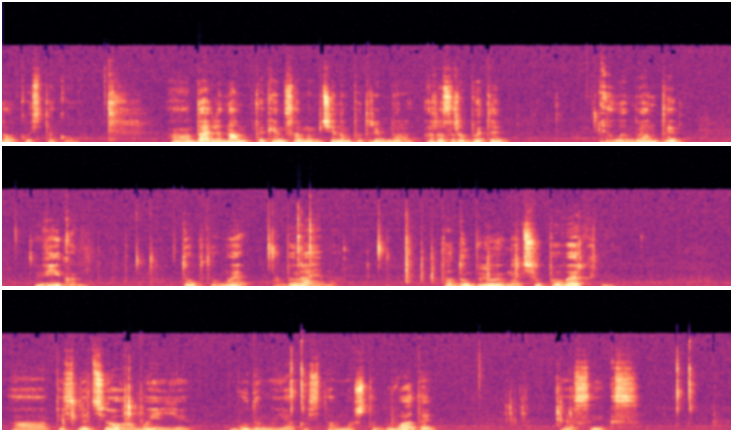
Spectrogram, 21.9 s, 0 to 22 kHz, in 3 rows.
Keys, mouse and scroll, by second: 10.3 click, 12.4 shift+d, 15.8 s, 19.6 s.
